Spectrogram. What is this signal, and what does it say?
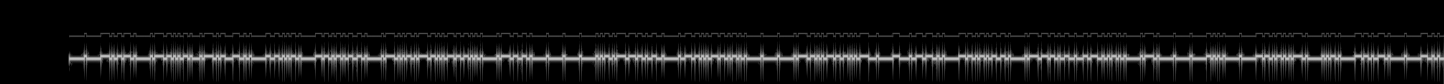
RTTY (45.45 baud, 170 Hz shift), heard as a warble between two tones, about 1320 Hz centre. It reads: ERGEBNIS DIESER REISE WAR DER ROMAN DIE WUNDER DES …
